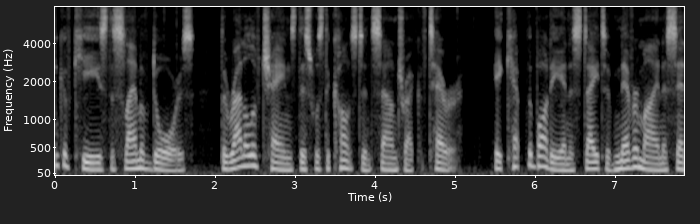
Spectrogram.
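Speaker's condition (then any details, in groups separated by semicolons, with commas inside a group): No condition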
